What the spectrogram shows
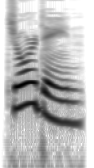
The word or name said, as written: jordain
